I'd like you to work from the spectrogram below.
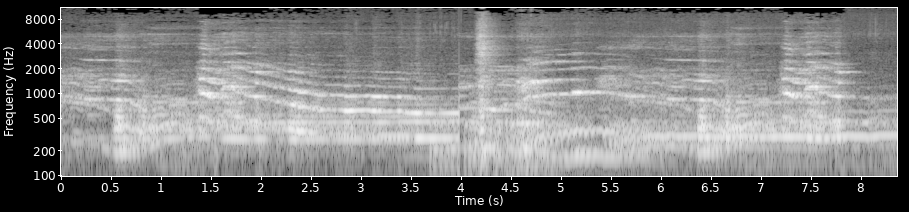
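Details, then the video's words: Pit bull named Boo howling in long, overlapping harmonic tones that slide downward, with swells repeating about every second and a sharper rising note near the middle; the sound stays steady throughout. "Howling pit bull Boo"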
